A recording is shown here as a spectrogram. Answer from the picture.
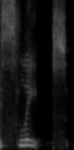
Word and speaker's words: sleeps: He sleeps all day long. He likes to sleep in, so he sleeps all day long. S. Sleeps. Remember, it's not a voiced sound.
